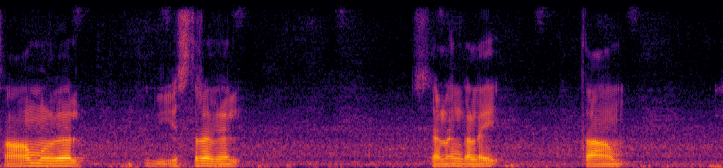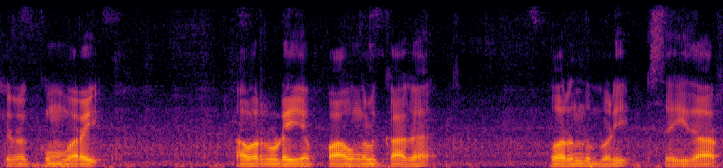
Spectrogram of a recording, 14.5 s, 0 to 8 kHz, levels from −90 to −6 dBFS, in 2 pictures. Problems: constant background noise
